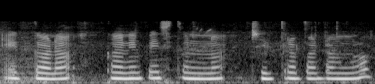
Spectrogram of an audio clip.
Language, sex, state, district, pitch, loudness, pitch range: Telugu, female, Andhra Pradesh, Sri Satya Sai, 275 Hz, -14 LUFS, 265-285 Hz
